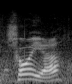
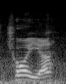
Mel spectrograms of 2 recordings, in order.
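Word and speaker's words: cholla: is CH it's a choya oh I know you don't c h o l l a but in Spanish you don't pronounce the L's it's choya and uh no locals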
